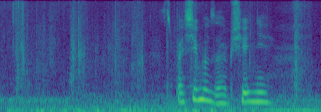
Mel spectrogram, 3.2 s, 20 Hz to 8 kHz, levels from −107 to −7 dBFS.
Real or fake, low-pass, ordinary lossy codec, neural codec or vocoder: real; none; none; none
